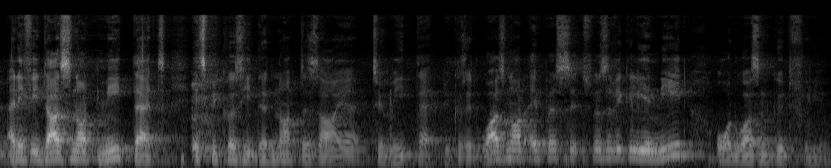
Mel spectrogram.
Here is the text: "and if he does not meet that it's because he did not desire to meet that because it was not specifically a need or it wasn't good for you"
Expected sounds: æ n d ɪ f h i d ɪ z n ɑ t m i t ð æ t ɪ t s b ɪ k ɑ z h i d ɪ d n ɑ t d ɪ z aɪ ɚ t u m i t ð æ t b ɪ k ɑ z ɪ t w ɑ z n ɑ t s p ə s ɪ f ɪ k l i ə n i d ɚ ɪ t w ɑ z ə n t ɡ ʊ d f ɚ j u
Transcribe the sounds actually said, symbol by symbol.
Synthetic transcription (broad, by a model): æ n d ɪ f h i d ɪ z n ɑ t m i t ð æ t ɪ t s b ɪ k ɑ z h i d ɪ d n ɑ t d ɪ z aɪ ɚ t u m i t ð æ t b ɪ k ɑ z ɪ t w ɑ z n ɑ t s p ə s ɪ f ɪ k l i ə n i d ɚ ɪ t w ɑ z ə n t ɡ ʊ d f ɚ j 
